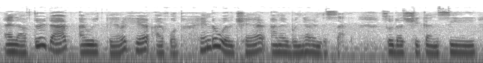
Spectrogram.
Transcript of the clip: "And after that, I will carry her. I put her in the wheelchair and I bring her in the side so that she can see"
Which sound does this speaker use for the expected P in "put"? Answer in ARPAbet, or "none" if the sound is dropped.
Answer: F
